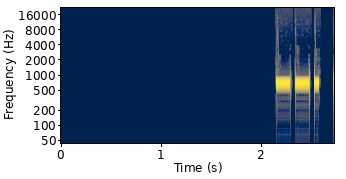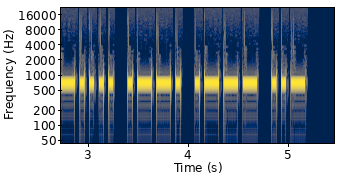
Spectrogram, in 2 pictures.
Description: Morse code, heard as a keyed tone, about 25 wpm, 700 Hz. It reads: G6PJU
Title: DXCC-100 Call Signs - 5 Characters - 25wpm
